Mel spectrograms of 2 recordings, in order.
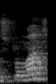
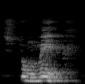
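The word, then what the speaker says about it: stomach: जैसे ये क्वेश्चन देखिए, ये क्या है, इसको स्टोमाच मत पढ़िएगा, इसको पढ़िएगा स्टोमेक, ठीक है।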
